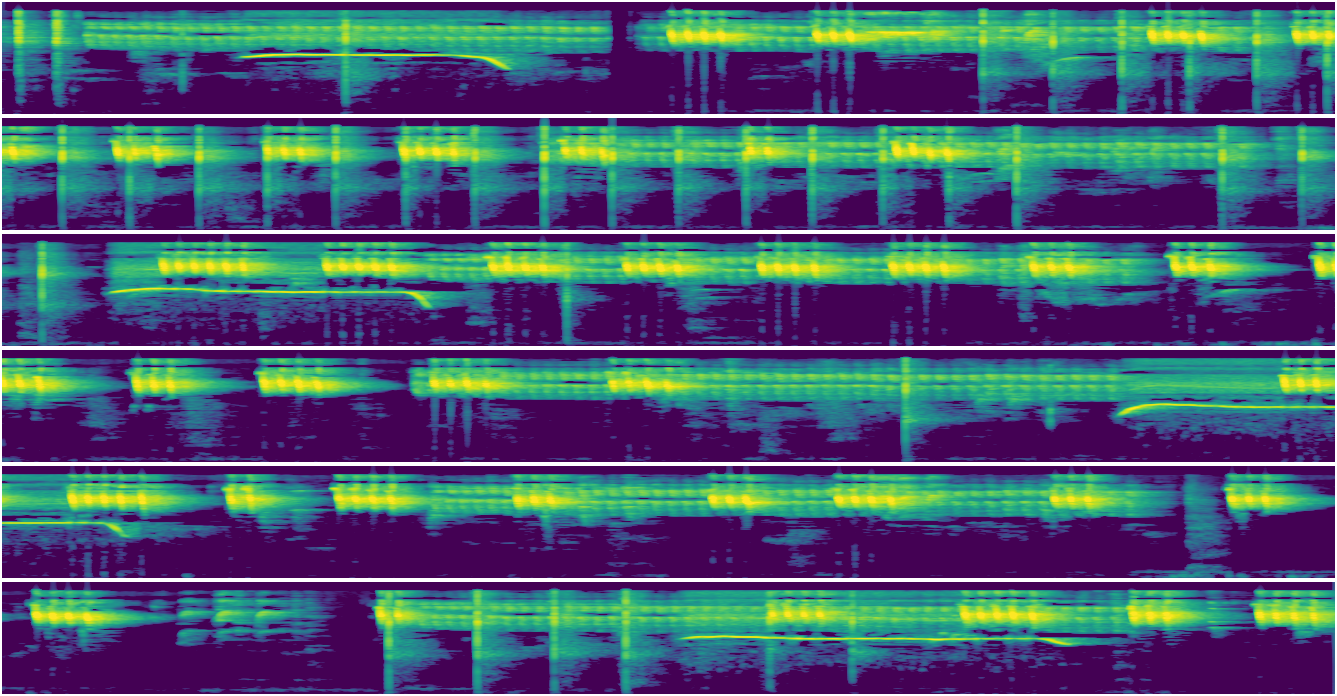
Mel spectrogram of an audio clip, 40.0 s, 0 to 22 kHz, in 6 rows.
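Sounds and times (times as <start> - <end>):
bird long lower whistles: 1.2 - 2.8, 13.9 - 15.6, 25.5 - 27.5, 36.7 - 38.9
bird high sharp repeated notes: 2.3 - 12.1.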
